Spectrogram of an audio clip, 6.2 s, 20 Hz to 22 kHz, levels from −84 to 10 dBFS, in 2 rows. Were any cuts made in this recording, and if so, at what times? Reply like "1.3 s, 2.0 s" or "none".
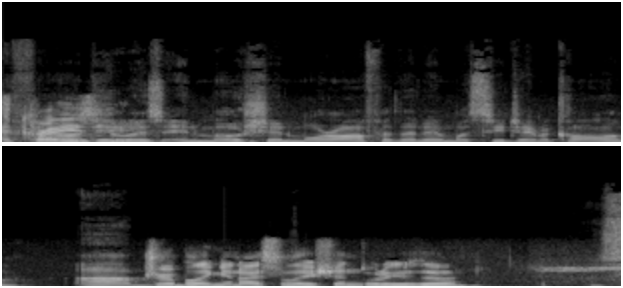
3.3 s, 4.9 s

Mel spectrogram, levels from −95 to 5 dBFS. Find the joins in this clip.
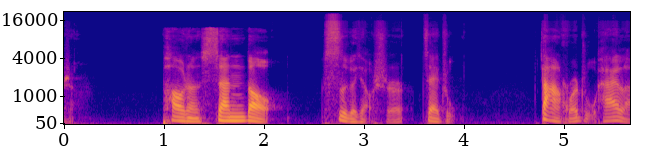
3.5 s

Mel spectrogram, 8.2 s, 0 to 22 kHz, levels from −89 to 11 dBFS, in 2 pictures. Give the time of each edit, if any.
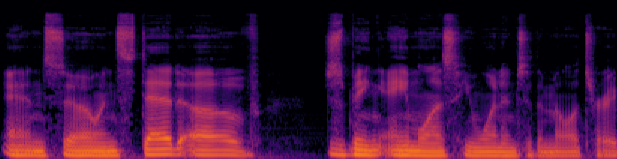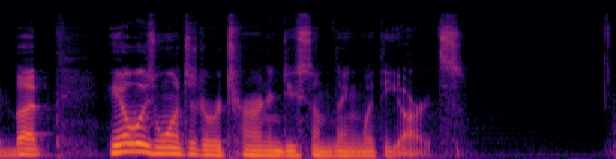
none

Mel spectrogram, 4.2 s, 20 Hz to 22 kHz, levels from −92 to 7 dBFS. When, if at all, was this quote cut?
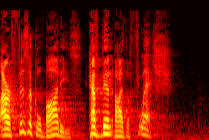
1.7 s, 2.3 s

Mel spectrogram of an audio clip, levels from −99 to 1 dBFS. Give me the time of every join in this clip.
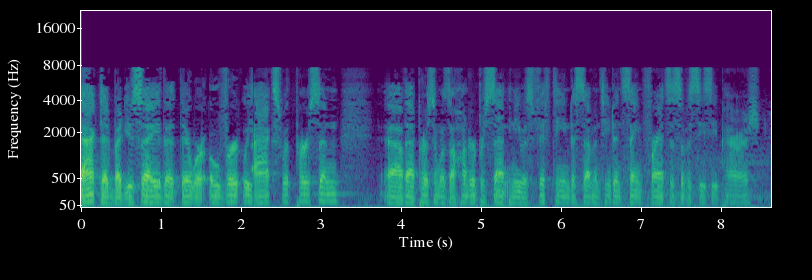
2.1 s, 2.6 s, 4.0 s, 5.3 s, 6.6 s

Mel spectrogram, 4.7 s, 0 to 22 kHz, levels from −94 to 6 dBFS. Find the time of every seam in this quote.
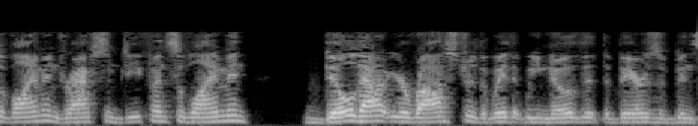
none

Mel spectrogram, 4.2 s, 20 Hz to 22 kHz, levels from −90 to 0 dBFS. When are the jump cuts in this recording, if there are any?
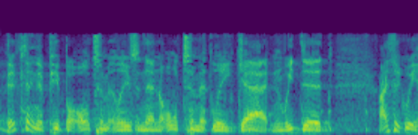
1.3 s

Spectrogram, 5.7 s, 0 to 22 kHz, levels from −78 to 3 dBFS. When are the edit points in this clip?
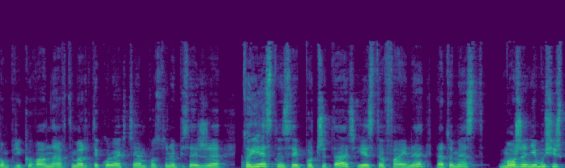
2.4 s, 2.7 s, 4.3 s

